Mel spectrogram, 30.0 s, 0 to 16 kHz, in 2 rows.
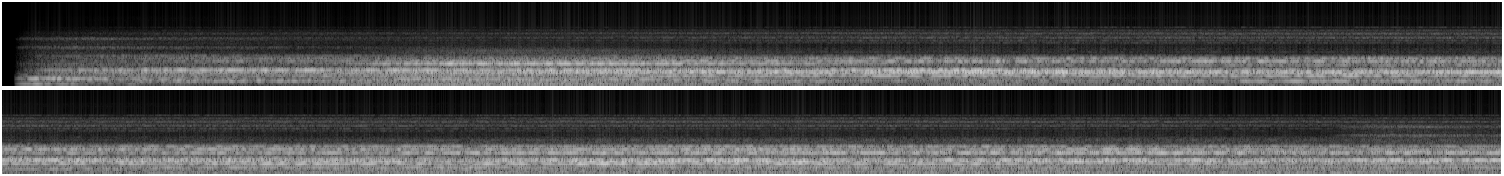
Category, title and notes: Music > Other
Dark Mystical atmosphere - Healing / Ghostly Presence
An eerie female choir with layered breath effects, bells, and distant percussion. If you're looking to explore ruins, an abandoned castle, a crumbling ancient cathedral, a dungeon suddenly bathed in a mystical light, a forgotten temple, or set the scene for an uncertain healing ceremony, this atmosphere could be very useful. The melody has something soothing but also strange and disturbing. DAW : Audacity. No pre-made loops. VSTs : Paulstretch. Instruments : Female choir AI-generated with Myedit AI and paulstretched factor 6, Japanese drum, Bamboo hit (reversed and paulstretched), whoosh effect. BPM 147 (but the track hasn't been processed with quantization). Key : D minor * Music and experimental sounds.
